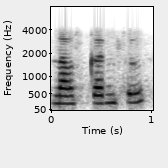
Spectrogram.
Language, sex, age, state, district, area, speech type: Malayalam, female, 18-30, Kerala, Thrissur, rural, conversation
